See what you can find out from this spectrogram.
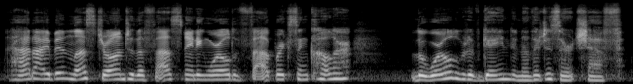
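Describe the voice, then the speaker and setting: A woman's voice: on the high side, normal speed, fairly bright tone, natural voice. A young woman voicing a confident, blunt fashion designer and boutique owner in a scripted video game, with a poised, direct delivery. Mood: thoughtful, determined. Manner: self-assured, direct, poised with dry sighs.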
